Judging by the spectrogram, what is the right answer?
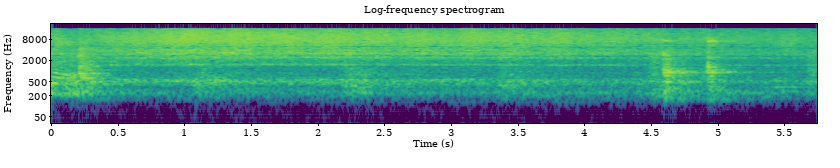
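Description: Onions and ginger-garlic-tomato masala paste sizzling in hot oil in an open pressure cooker, a steady hiss. Two light knocks of the stirring spoon against the pot a little under five seconds in.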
